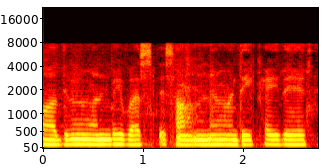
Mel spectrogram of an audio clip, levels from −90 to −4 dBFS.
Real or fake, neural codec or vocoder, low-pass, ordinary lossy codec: fake; codec, 16 kHz, 2 kbps, FunCodec, trained on Chinese and English, 25 frames a second; none; none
